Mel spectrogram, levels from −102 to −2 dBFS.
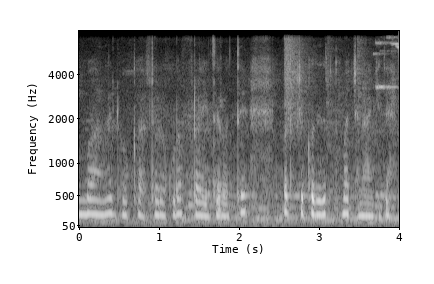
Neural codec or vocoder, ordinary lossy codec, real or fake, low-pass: none; none; real; 7.2 kHz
